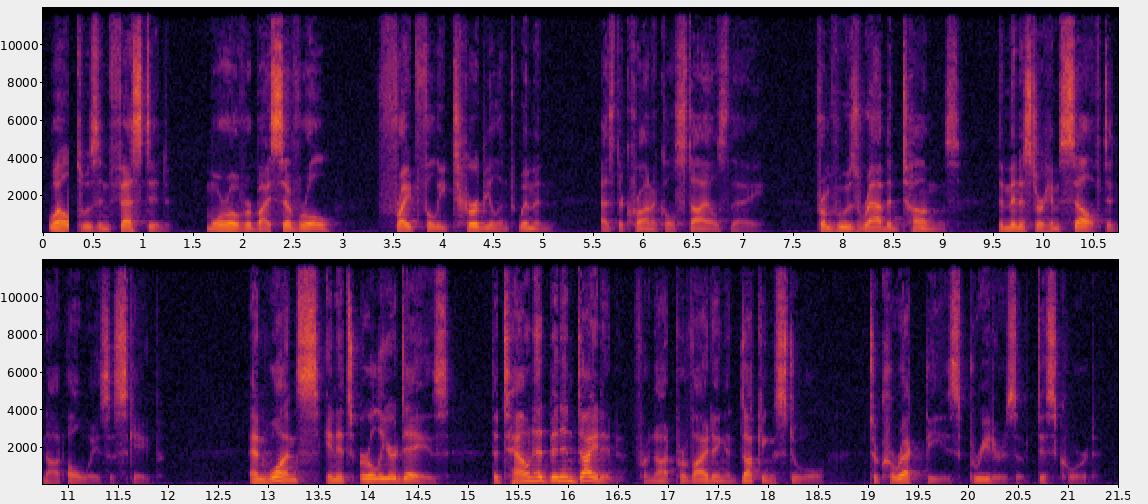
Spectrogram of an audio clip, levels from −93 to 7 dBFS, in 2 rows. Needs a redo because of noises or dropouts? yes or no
yes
